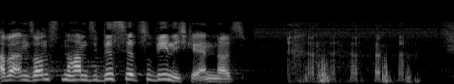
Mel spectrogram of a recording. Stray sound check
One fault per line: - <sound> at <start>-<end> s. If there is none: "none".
- laugh at 2.9-4.2 s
